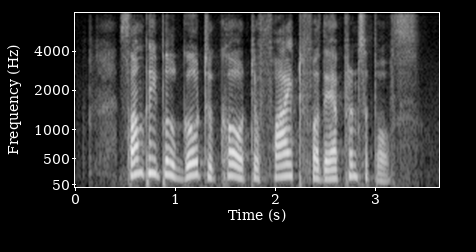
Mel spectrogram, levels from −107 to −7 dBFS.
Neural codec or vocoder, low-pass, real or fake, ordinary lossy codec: codec, 16 kHz, 16 kbps, FreqCodec, smaller model; none; fake; none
